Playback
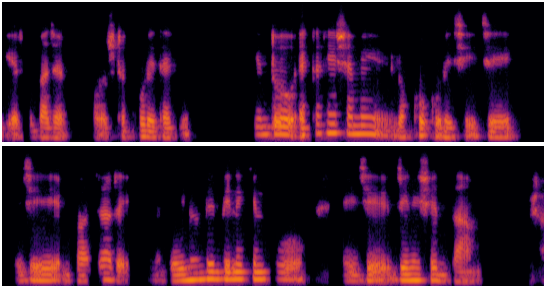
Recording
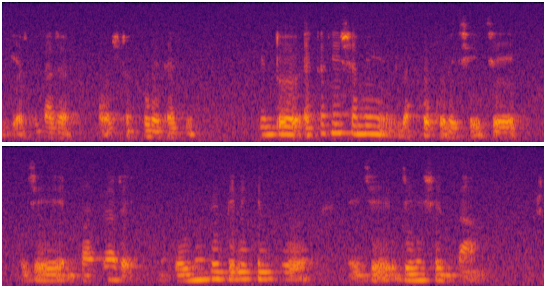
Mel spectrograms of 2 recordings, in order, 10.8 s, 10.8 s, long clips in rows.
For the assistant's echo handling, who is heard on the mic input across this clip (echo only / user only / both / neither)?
echo only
